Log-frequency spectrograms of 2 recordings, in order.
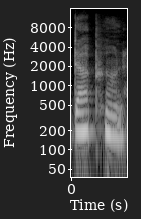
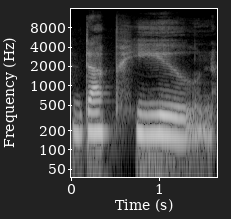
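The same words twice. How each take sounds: First: The final vowel sounds like 'oo'. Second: The final vowel sounds like 'you'. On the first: The speaker calls it right. "it sounds just like ooh" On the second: The speaker calls it wrong. "not dapoon"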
